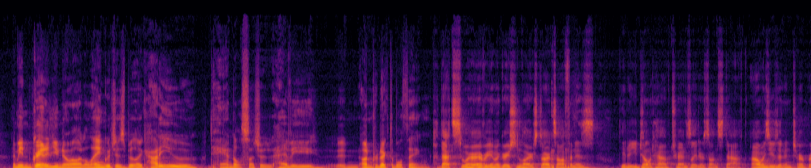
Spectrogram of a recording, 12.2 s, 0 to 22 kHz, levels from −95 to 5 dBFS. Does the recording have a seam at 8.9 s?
no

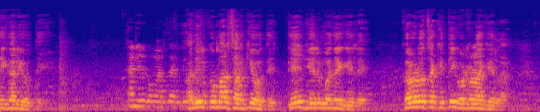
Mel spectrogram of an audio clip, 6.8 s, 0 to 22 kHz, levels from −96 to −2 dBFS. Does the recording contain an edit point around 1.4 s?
no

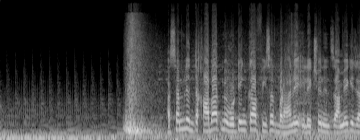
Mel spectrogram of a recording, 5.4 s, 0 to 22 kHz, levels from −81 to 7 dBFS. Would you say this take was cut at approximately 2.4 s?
yes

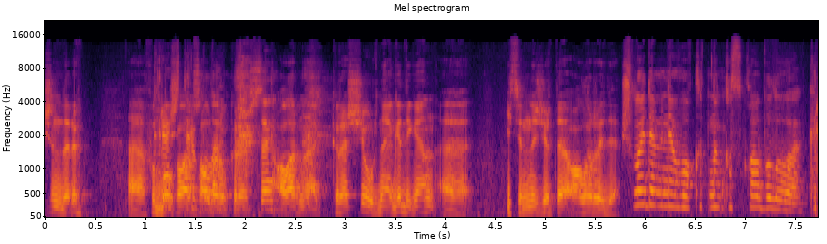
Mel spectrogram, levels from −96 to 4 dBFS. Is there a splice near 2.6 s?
no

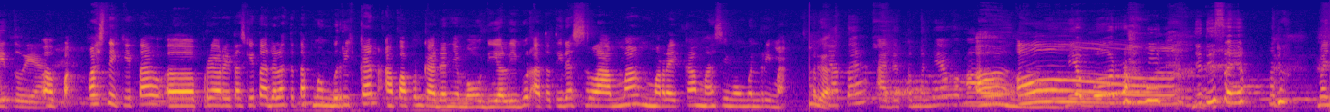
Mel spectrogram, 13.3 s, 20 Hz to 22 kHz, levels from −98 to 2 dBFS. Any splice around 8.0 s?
yes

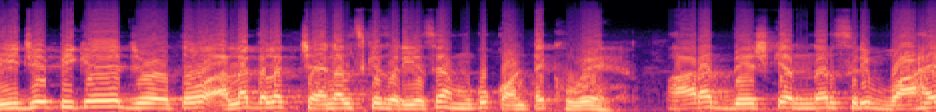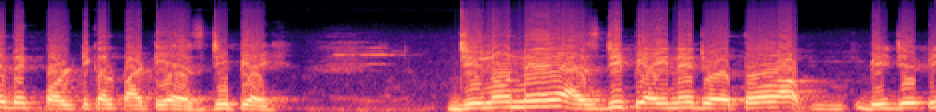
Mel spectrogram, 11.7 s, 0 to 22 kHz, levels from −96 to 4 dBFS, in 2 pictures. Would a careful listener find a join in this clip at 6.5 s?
no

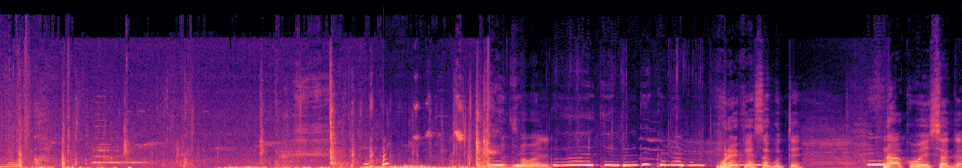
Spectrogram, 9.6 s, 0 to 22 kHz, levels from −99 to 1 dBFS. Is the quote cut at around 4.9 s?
yes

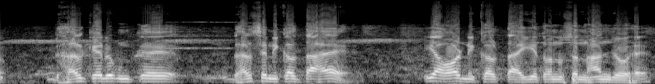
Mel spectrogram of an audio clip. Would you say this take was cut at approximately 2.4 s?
no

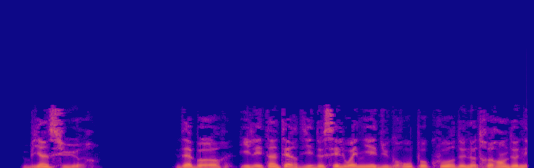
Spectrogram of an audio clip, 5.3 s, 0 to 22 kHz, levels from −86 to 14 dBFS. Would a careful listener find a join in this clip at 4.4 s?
yes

